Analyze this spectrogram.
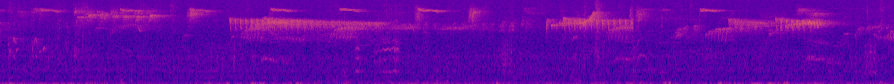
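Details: Male grey peacock-pheasant displaying to and courting a female at a forest hide in Kaeng Krachan National Park, Thailand, gives high, hissing bursts every two to three seconds, with thin chirps of other forest birds over a low background rumble.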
